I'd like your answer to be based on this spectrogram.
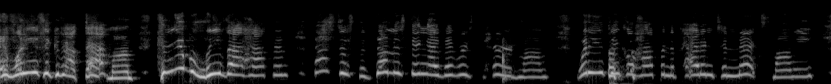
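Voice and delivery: put-on squeaky, very high small-child voice. Retelling how they paused a story to talk to Mom: very young child's voice. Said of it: "You do a very young child's voice".

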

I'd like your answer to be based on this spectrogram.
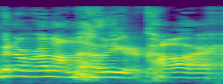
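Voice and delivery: put-on beast voice. Imagining its reply to meeting someone on a dark road at night, Beast of Bray Road voice. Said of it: "What's a beast voice?".

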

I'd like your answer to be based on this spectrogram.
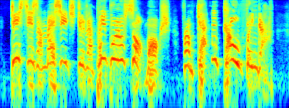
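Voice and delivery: very high-pitched goblin speech. A message plays through the sending stone in a goblin's chest: goblin voice. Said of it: "In the goblin's voice".

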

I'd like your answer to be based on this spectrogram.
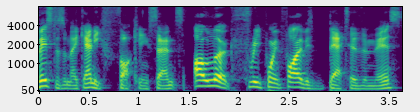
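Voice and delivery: normal talking voice

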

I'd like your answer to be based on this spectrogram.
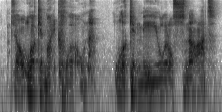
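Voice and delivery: gravelly, rough-edged, demanding alien voice. Reading a story aloud, voicing an alien and his clone addressing Marty, in a gravelly alien voice. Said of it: "An ET disciple with the ability to make clones of itself. / A teal-skinned E.T. with a dark gray fedora burst from the fortress's entrance, / That was my wife! / said a gravelly voice from behind the".

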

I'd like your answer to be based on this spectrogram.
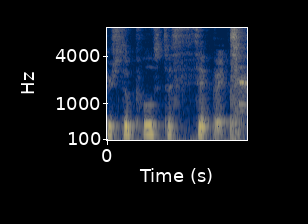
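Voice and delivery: hushed whisper. Retelling how mom corrected them during communion, retelling mom's whisper. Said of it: "my mom like whispered to me".

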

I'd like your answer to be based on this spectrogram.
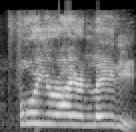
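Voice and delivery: very high, loud rallying battle cry. Voicing an armored warrior rallying her army: battle cry shout. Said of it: "She goes".

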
